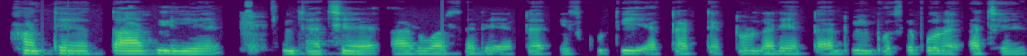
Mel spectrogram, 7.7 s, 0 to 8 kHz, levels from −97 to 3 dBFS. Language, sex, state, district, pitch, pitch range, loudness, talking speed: Bengali, male, West Bengal, Jhargram, 140 Hz, 135-145 Hz, -26 LUFS, 125 wpm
